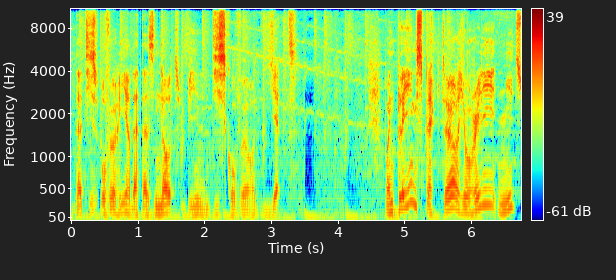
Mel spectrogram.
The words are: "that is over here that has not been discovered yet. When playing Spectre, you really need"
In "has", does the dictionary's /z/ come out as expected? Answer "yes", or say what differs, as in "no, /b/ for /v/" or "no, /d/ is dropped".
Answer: yes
